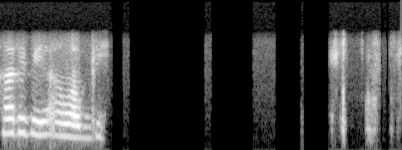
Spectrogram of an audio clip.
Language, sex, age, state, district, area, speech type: Dogri, female, 45-60, Jammu and Kashmir, Udhampur, rural, conversation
